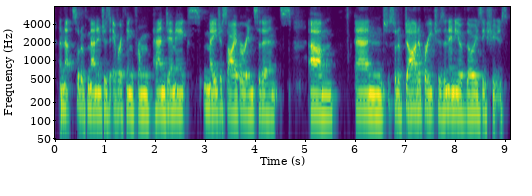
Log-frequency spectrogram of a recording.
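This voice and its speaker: Aussie woman, low voice, friendly and chatty, talking through a webinar. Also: a bit bright. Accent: Australian. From Australia. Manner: friendly, chatty, self-deprecating. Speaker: guest speaker. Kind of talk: presentation on a webinar.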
